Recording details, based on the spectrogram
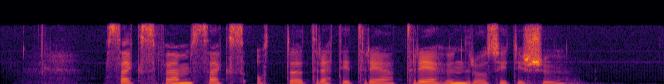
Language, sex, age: Norwegian, female, 35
